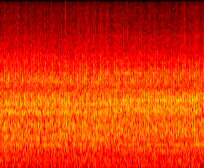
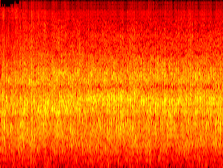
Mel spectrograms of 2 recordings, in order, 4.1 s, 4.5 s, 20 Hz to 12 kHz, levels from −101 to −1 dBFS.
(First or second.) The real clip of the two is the first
